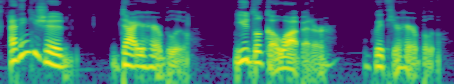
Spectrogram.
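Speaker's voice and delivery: snide, snarky, needling, backhanded tone. Acting out a relative's suggestion in an example: imitating a snarky remark. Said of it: "in, like, a really snarky way".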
